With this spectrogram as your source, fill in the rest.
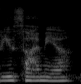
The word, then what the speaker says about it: Euthymia: again why now this is your plane of euthymia it's your inner world that's how you pronounce it can only mean that you are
